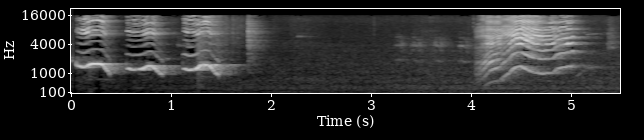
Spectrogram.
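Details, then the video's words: Morning forest-style song of a Black-throated laughingthrush, varying its voice: three quick bouncing whistled notes, a quiet gap, then one long, loud, full-toned whistle sweeping up and gently wavering. "Khướu Bạc Má Hót Giọng Rừng ĐẢO GIỌNG Buổi Sáng Cực Hay"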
